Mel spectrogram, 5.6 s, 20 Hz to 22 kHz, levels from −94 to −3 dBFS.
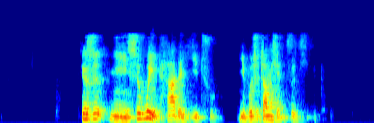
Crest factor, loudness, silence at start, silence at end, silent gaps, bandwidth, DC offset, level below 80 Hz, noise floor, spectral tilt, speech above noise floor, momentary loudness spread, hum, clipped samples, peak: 18 dB; -26 LUFS; 1.25 s; 1.1 s; none; 7.2 kHz; under 0.1%; -62 dBFS; under -90 dBFS; -7 dB/octave; over 64 dB; 15 LU; none; under 0.1%; -10 dBFS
